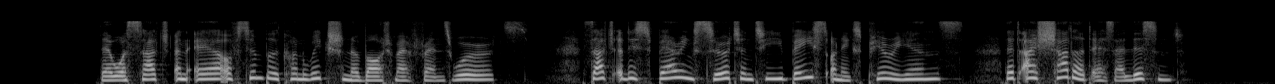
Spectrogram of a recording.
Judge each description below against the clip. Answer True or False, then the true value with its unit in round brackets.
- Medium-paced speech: False (120 wpm)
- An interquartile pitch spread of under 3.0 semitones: False (3.9 semitones)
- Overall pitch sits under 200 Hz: False (240 Hz)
